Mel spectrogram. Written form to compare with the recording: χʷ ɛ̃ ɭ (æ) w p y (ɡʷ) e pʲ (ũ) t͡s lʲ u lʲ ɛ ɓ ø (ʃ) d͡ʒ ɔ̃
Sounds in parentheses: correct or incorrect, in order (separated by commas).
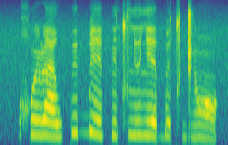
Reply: correct, incorrect, incorrect, incorrect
